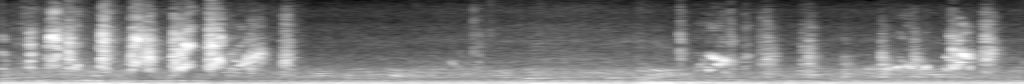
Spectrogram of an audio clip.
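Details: Captive budgerigars in a breeding colony aviary: a burst of dense, scratchy warbling chirps in the first second and a half, then sparser chatter returning toward the end, over a steady low electrical hum and background rumble.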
